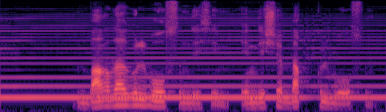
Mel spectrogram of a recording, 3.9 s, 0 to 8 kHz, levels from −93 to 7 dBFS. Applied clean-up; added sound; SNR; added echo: none; Bowed string instrument; 3 dB; none.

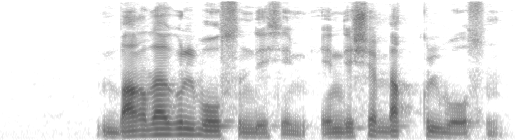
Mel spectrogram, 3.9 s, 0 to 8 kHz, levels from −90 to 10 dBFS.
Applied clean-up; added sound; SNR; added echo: none; none; none; none.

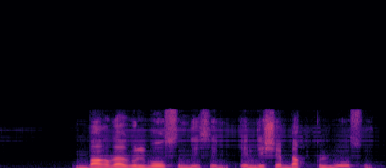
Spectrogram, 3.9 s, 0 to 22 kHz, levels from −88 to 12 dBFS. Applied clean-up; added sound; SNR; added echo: neural separator model SepFormer DNS4.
